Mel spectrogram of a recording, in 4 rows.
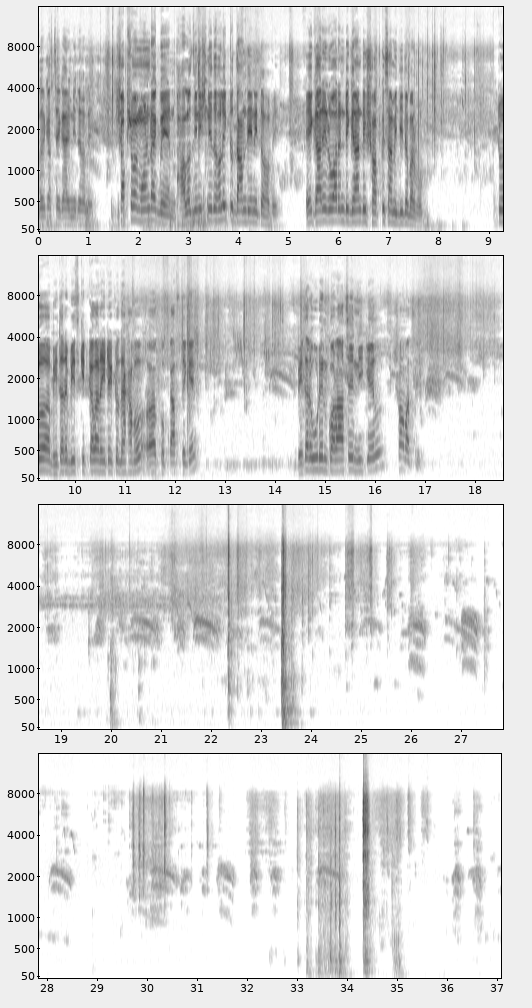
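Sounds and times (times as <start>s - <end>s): birds calling: 0.0s - 34.0s.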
